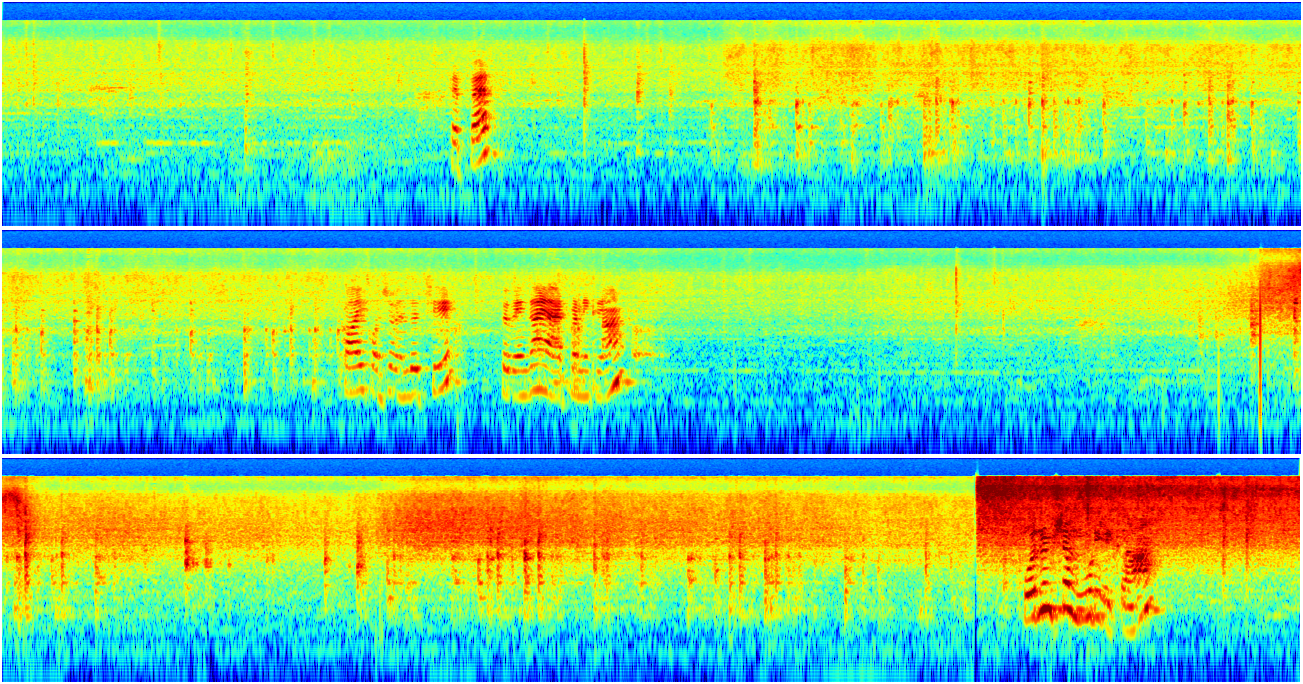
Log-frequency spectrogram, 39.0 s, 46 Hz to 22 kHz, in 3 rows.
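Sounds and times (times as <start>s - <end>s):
vegetables sizzling in oil: 0.0s - 38.9s
wooden spatula scraping pan: 7.1s - 17.7s, 25.5s - 35.8s.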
